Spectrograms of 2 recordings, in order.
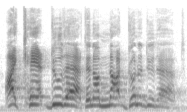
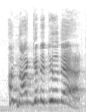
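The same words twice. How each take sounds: First: Loud, emphatic acted refusal; firm refusal. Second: High-pitched mock protest; playful mock refusal. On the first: Young believer turning down friends' night out, firmly. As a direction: push it out high and strong, standing your ground. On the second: Older churchgoer still refusing temptation, in playful high-voiced protest. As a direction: pitch it way up, without shouting.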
